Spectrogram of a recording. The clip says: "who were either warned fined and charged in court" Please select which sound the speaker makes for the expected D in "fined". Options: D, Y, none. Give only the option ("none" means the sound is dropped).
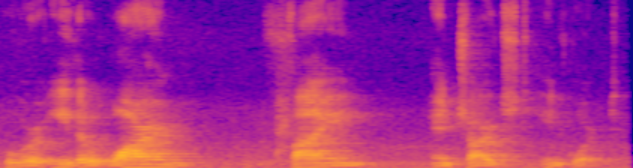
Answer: none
